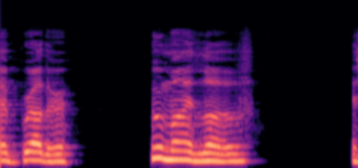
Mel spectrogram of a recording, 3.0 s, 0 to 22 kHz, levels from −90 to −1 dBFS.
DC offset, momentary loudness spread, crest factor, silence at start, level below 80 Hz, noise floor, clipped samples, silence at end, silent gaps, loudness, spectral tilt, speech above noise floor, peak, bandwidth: under 0.1%; 12 LU; 14 dB; 0 s; -74 dBFS; under -90 dBFS; under 0.1%; 0 s; 0.94-1.25 s, 2.25-2.92 s; -19 LUFS; -8 dB/octave; over 73 dB; -6 dBFS; 10 kHz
